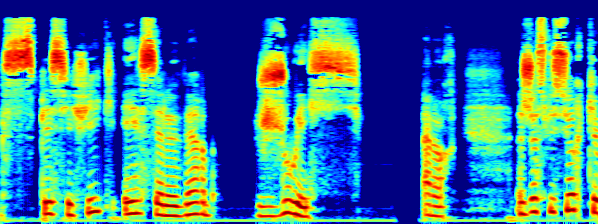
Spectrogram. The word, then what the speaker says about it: jouer: vous l'utilisez au présent il faut juste faire attention à ne pas prononcer certaines lettres qu'il ne faut pas dire qu'il ne faut pas prononcer je vous dis la prononciation du verbe jouer au présent et n'hésitez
